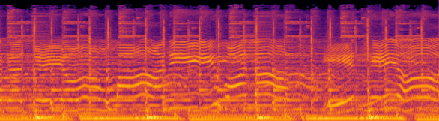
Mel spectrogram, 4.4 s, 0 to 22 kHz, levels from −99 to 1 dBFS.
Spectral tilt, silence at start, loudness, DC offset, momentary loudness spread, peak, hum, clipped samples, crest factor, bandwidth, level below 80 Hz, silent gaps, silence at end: -4 dB/octave; 0 s; -15 LUFS; under 0.1%; 3 LU; 0 dBFS; none; under 0.1%; 16 dB; 18 kHz; -26 dBFS; none; 0 s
